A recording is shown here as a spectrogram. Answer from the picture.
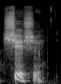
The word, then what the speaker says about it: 试试: 시시 너무 비슷하죠 발음이. 그렇죠? – 네. – 사성 경성으로 읽어 주면 돼요. – 시시.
